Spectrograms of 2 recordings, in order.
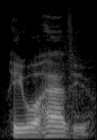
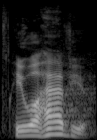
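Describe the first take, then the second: First: Softer, hushed repeat of "He will have you"; tender hushed repetition; quiet echo. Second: Said in the usual way. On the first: Shown as a demonstration. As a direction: let "He will have you" fall away to a hush.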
